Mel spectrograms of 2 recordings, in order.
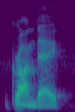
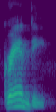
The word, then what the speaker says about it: Grande: It's not pronounced Grande. – Oh, how is it pronounced? – Apparently, it's Grandy.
